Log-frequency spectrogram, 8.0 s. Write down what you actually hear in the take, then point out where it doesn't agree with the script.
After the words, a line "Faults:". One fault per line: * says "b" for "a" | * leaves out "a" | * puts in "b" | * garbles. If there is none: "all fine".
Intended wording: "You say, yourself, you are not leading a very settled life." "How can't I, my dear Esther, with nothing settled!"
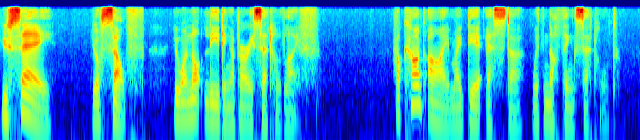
"You say, yourself, you are not leading a very settled life." "How can't I, my dear Esther, with nothing settled!"
Faults:
all fine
